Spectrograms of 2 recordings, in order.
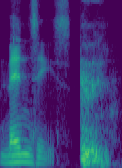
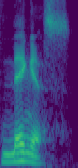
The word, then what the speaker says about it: Menzies: You know, I'd say my name to a new teacher, and they'd read out Menzies, and all the school kids, all 30 of them, would go, "It's Mengus."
